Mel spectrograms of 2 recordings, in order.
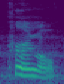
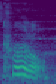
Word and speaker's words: colonel: the cramp session is interrupted by color current colonel it's colonel I can read I promise you I know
